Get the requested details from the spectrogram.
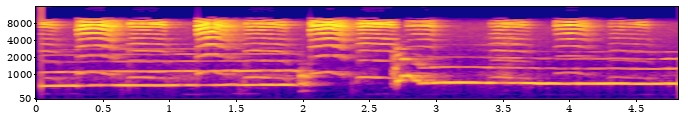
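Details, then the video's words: West Highland White Terrier dog singing along, a long sustained tonal howl with strong harmonics, holding steady then shifting pitch upward near the midpoint and carrying on; a faint repeating musical pattern sounds in the background. "Westie Singing"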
